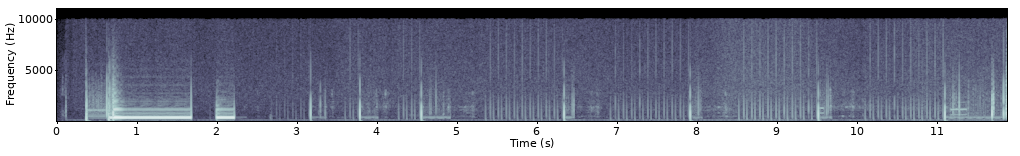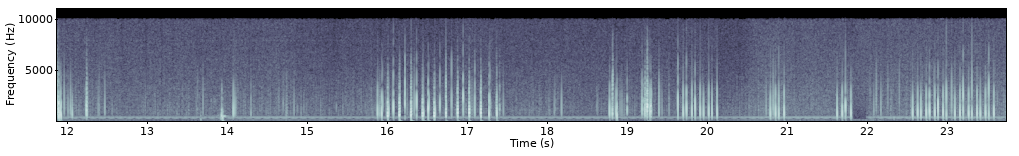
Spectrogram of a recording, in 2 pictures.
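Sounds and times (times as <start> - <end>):
low constant hum: 0.0 - 23.7
steady buzzing tone on a step-by-step tandem telephone exchange: 0.3 - 23.7
brief second tone on a telephone exchange: 0.4 - 2.3, 11.1 - 12.0.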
